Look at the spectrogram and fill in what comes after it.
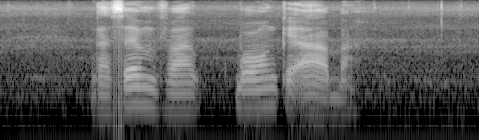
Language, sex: Xhosa, male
